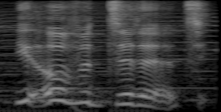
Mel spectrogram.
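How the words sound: It is spoken with a British accent. The speaker calls it wrong.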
